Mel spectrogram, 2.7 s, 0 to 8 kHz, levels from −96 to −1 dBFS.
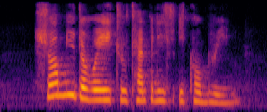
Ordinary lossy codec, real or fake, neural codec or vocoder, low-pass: MP3, 48 kbps; fake; autoencoder, 22.05 kHz, a latent of 192 numbers a frame, VITS, trained on one speaker; 7.2 kHz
